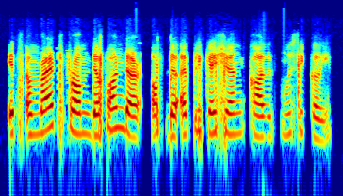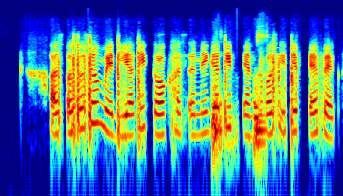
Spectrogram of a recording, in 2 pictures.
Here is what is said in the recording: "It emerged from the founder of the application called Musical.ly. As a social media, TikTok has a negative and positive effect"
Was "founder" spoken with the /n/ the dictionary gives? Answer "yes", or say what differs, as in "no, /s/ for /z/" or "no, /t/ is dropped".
yes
